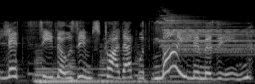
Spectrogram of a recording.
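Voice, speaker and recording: A cartoonish character voice pitched fairly high, at a moderate pace. Background noise is clearly audible. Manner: warm, fussy.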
